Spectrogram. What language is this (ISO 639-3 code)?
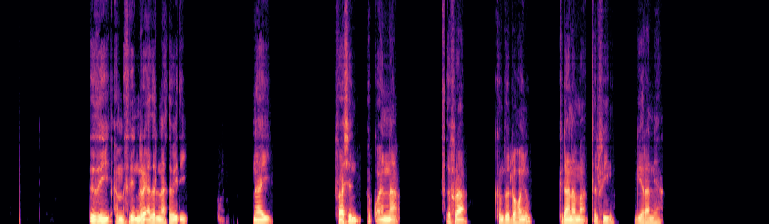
tir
